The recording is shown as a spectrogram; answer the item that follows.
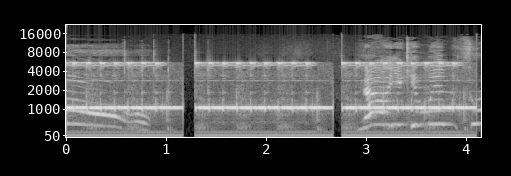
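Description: Electronic sound effect: a steady high beep tone held over a low droning pulse, with sliding voice-like wails over it. It drops out abruptly twice, about a second in and again under three seconds in.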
